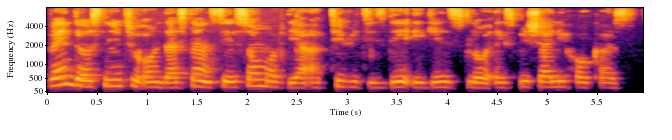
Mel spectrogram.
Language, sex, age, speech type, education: Nigerian Pidgin, female, 15-29, spontaneous, tertiary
